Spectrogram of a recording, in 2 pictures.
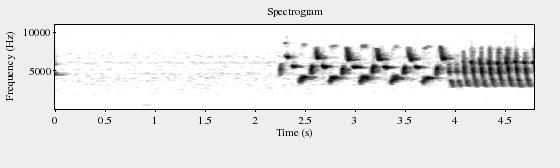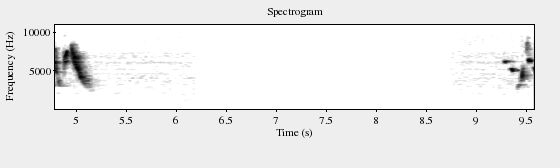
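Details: Competition European goldfinch: bright twittering notes speeding into a long, dense buzzy rattle that slides down at the end, followed by quiet and a brief new note.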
